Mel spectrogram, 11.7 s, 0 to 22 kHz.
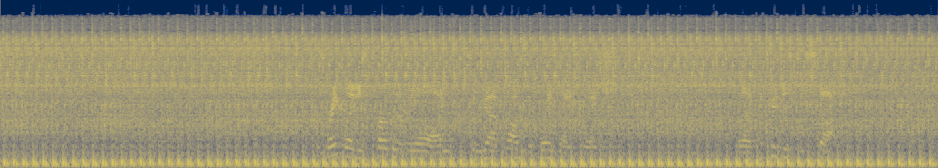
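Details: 1969 BSA Starfire single, first run in over 15 years, with a new carburetor cable, possibly 5100 miles; steady, even thumping at about four beats a second with no misses or knocks. Normal running.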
